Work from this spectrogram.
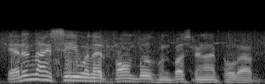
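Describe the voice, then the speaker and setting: An actor playing a sharp, steady male investigator and narrator in a 1950s radio detective drama, with clipped, probing speech. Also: medium pitch, racing, background noise, natural voice. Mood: probing, measured. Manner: clipped, hard-boiled, probing. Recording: muffled vintage radio recording, music underneath.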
